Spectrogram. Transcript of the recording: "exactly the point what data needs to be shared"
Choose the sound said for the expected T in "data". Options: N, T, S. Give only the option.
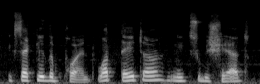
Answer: T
